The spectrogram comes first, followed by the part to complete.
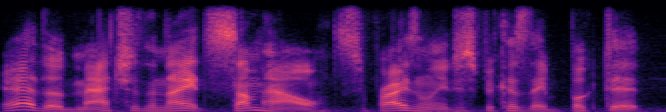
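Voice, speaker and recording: An opinionated man co-hosting a casual podcast chat, cursing and leaping between tangents. His voice is very bright and forceful. It sits at a middle pitch on a dry, slightly dull lo-fi recording. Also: no room sound. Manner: opinionated, swearing, quick tangents.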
